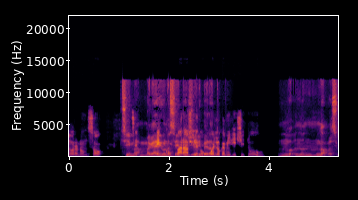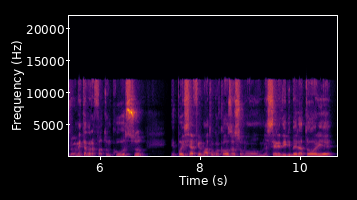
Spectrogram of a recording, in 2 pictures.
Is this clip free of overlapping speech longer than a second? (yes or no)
no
